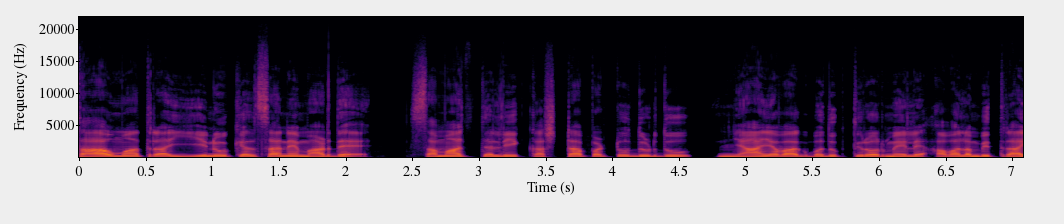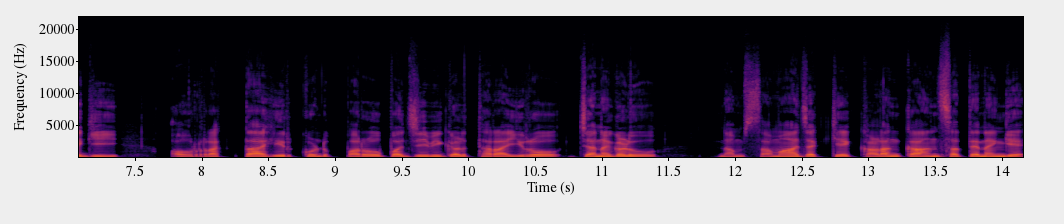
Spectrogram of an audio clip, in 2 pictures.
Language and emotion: Kannada, disgusted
